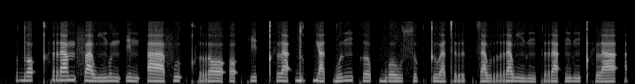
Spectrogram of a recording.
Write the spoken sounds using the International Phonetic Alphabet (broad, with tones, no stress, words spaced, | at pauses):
dɔ˦˥ʔkʰra˥˩m fa˨˩wŋu˩˦n ʔi˩˦n ʔaː˨˩fu˦˥ʔ kʰrɔː˧ʔɔ˥˩ʔki˦˥t̚ pʰla˦˥ʔdu˥˩k̚ja˨˩t̚wɯ˥˩ŋ kɤː˦˥p̚ boː˧w su˨˩k̚tu˨˩a̯trɯ˨˩k̚sa˧w ra˥˩wŋɯ˨˩ŋpra˦˥ʔŋɯ˧ŋ pʰla˦˥ʔ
